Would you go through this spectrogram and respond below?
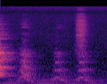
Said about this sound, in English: A couple of minutes of straight dog barking. She'll get tired. She'll stop.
